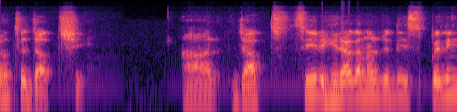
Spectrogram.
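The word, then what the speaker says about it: 雑誌: ওইটা আলাদা উচ্চারণ হবে আর যদি ওইটা হচ্ছে একটু ছোট থাকে তাহলে দুইটাকে যুক্ত করবে এখানে যেমন বাংলাতে খন্ডোত্তর উচ্চারণ হইছে অনেক জায়গাতে এটা একেবারেই উচ্চারণ হয় না।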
